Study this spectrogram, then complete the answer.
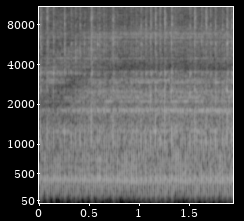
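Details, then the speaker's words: Makita 5600 (Dolmar-built) chainsaw free-revving flat out, tuned slightly rich at about 13,200 rpm (spec said 13,800, seems rev-limited): steady smooth high scream, no surging or bogging; healthy. "I could probably Crank It Up more but I don't want to I don't want to run I'd rather it run a little bit fat so 13-2 I think is probably good"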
